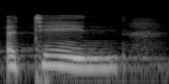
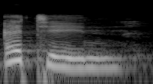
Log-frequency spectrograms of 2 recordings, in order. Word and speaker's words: attain: an example of i'm when you say the word attain we stress on the second syllable and not on the first so we say it as attain and not attain stress syllables are also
